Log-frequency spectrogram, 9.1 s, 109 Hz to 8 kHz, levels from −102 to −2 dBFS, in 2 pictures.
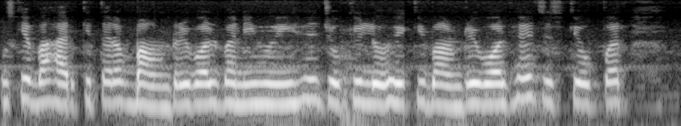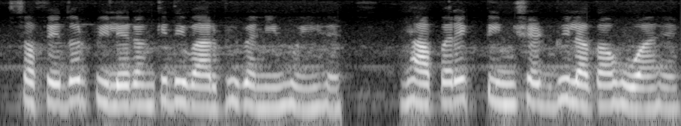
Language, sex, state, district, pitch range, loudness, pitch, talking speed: Hindi, female, Chhattisgarh, Raigarh, 225-245 Hz, -18 LUFS, 235 Hz, 225 wpm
